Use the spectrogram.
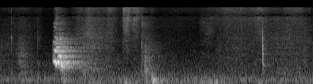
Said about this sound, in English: This dog is driving me nuts.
